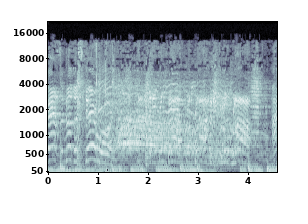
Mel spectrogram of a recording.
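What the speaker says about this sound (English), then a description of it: "This guy keeps screaming." A man yells and whoops repeatedly in loud, rhythmic bursts, crowd-like shouting layered over a pounding beat, with voices throughout.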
